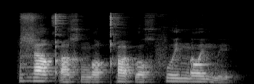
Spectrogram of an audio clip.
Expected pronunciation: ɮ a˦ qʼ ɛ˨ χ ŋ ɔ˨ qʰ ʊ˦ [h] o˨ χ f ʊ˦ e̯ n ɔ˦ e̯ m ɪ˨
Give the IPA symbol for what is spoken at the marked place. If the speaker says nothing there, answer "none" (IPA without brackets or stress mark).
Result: ʔ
